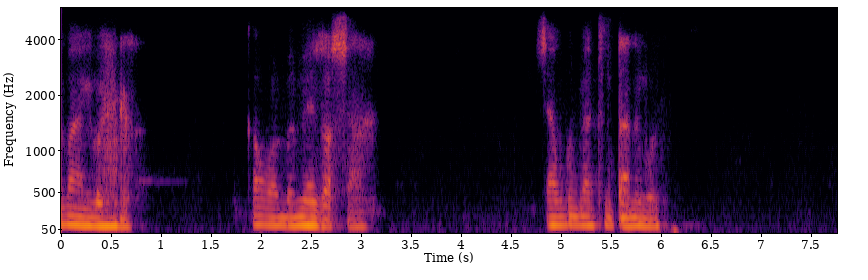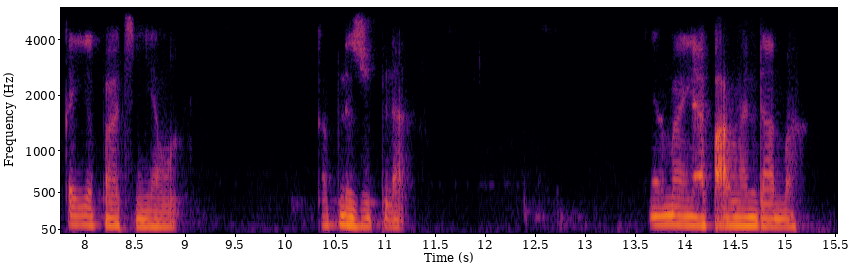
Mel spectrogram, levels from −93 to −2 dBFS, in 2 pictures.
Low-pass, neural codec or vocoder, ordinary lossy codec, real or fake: 5.4 kHz; codec, 16 kHz, 1 kbps, X-Codec, HuBERT features, trained on balanced general audio; Opus, 16 kbps; fake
